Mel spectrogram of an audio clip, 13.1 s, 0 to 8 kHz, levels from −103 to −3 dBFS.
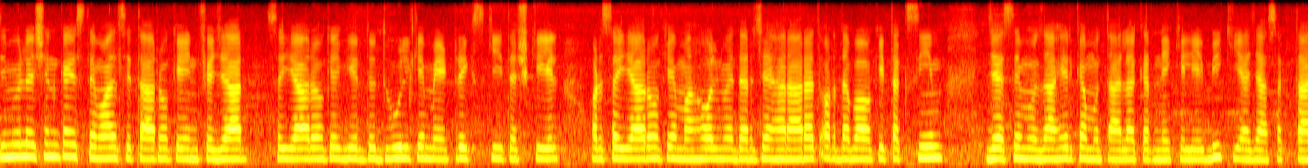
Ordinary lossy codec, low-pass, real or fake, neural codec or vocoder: none; 7.2 kHz; real; none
